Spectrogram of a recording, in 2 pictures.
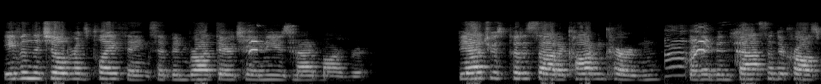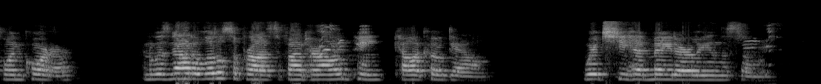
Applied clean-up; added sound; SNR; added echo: neural mask model Resemble Enhance denoiser.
